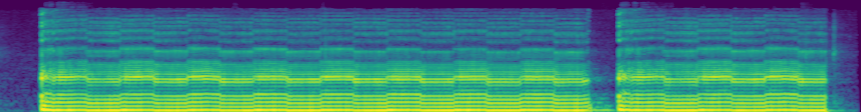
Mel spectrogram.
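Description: A sustained voiced tone jumps abruptly between two pitches in a steady rapid on-off rhythm, with a brief break partway through.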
